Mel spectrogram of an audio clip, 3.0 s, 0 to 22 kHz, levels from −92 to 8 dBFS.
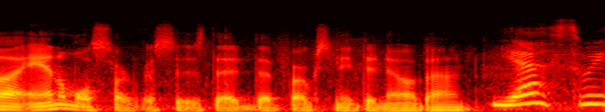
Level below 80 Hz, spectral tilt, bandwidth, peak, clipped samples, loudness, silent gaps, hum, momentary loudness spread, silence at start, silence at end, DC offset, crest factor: -42 dBFS; -7.5 dB/octave; 9.2 kHz; -12 dBFS; under 0.1%; -28 LUFS; none; none; 6 LU; 0 s; 0 s; under 0.1%; 16 dB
